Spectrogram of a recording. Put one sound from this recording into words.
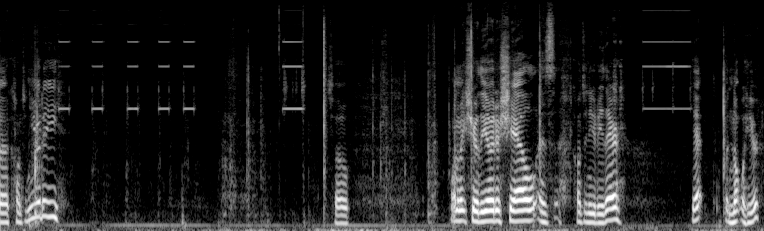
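A multimeter beeps in short, high pips.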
